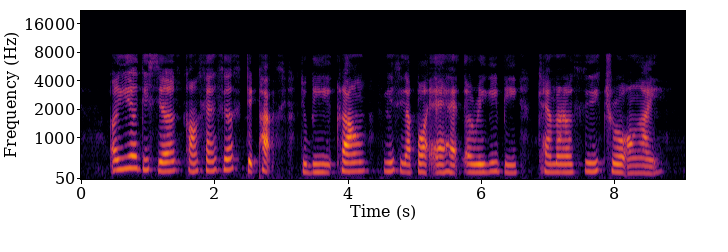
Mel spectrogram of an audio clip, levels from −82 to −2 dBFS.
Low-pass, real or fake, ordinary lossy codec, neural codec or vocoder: none; fake; none; codec, 16 kHz, 4 kbps, FreqCodec, smaller model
